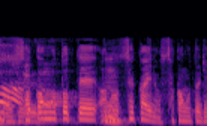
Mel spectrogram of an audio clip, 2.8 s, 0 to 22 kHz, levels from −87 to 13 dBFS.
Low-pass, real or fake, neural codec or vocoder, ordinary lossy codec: 7.2 kHz; real; none; none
